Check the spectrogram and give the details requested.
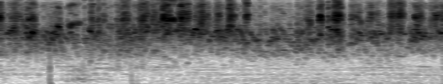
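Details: Busy high twittering from two male Australian budgerigars, harsh squawky chirps and thin tweets overlapping, with a couple of faint clicks early on.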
